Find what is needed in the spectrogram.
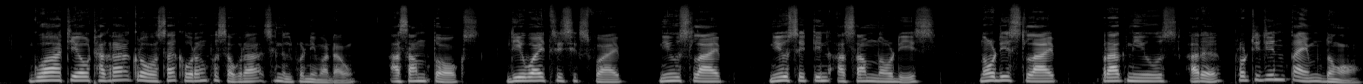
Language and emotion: Bodo, neutral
